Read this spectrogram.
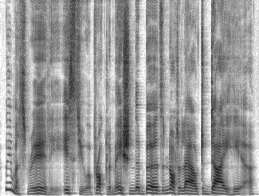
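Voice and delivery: mayor indignant at a dead bird. A narrator's reading. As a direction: sound scandalised by the bird. Mayor proposes a proclamation.

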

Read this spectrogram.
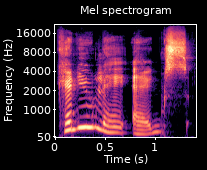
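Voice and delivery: high, loud clucking hen; bossy hen. Acted. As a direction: peck at him with the question, high and loud. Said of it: "asked the hen".

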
